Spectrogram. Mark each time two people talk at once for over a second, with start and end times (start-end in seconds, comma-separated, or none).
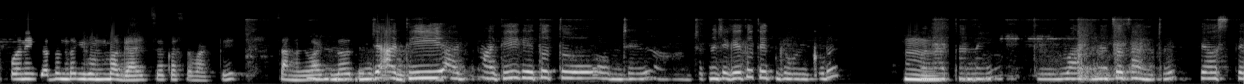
none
